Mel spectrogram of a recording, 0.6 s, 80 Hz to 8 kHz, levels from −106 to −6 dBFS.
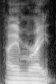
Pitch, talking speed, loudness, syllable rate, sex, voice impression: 125 Hz, 285 wpm, -16 LUFS, 6.0 syllables/s, male, masculine, adult-like, slightly fluent, slightly refreshing, friendly, slightly unique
